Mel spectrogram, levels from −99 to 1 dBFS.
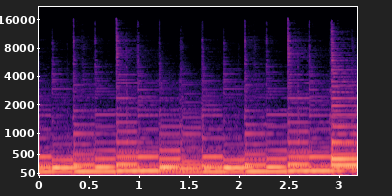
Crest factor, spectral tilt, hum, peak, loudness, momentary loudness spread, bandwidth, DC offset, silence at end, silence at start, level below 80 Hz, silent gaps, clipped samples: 12 dB; -10 dB/octave; none; -8 dBFS; -23 LUFS; 2 LU; 9.8 kHz; under 0.1%; 0 s; 0 s; -48 dBFS; none; under 0.1%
